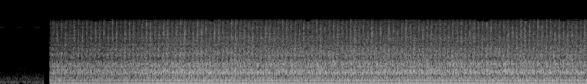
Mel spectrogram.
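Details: Isuzu 3.0 V-Cross 4x4 pickup, diesel, cold morning start: starts instantly into a steady, even clatter at idle, slightly louder after a second, with no misses. A normal cold-start idle.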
